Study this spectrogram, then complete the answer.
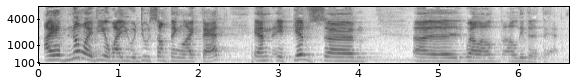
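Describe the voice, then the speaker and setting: A man's voice: high voice, normal speed, sharp tone. A man serving as judge, speaking from the bench in a courtroom recording, stern and scolding, cutting in and stumbling over his words.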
